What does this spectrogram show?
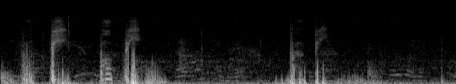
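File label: "puppy", spoken word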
